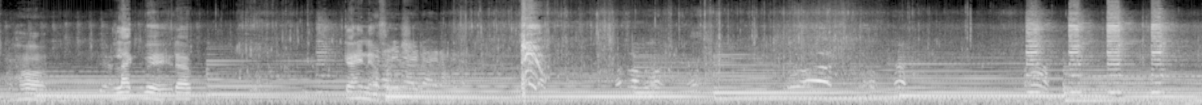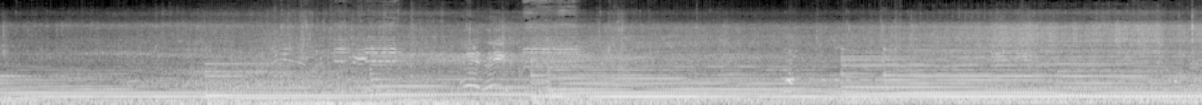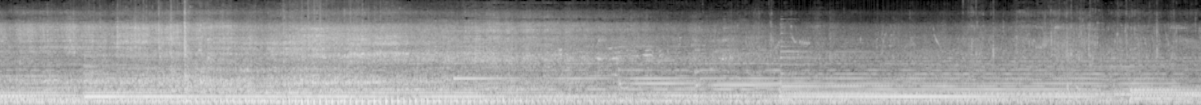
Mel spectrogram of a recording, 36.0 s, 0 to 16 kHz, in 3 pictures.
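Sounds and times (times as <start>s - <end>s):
music with long held notes: 0.0s - 36.0s.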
